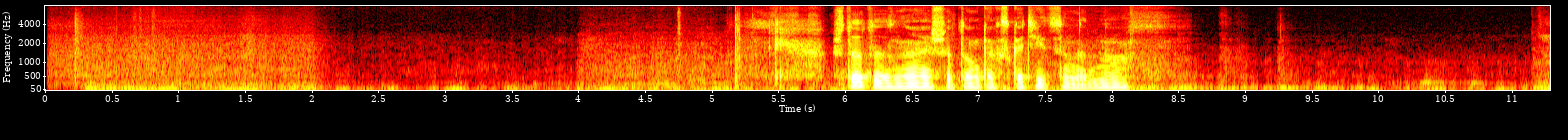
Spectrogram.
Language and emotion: Russian, sad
